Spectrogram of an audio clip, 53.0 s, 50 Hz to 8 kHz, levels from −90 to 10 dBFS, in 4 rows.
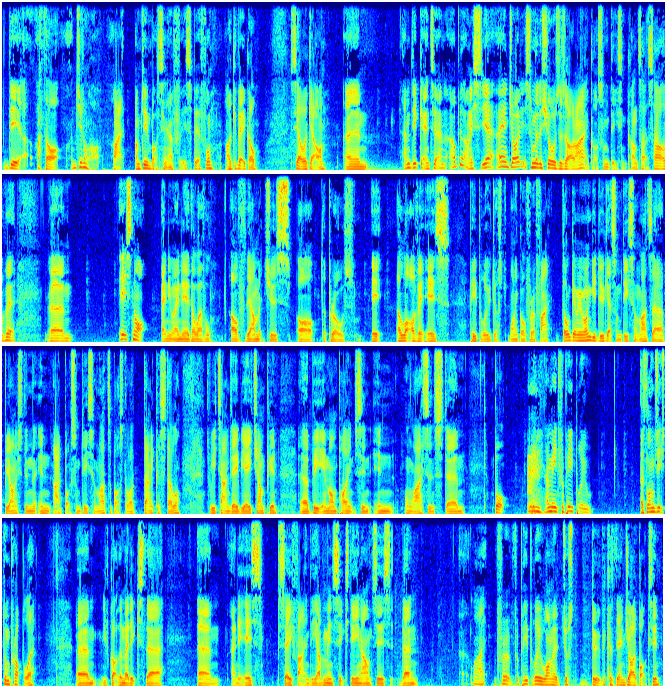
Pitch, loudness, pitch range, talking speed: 110 Hz, -14 LUFS, 100-135 Hz, 190 wpm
